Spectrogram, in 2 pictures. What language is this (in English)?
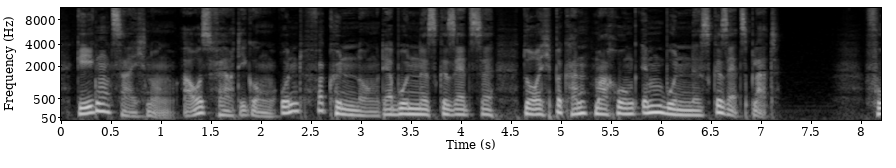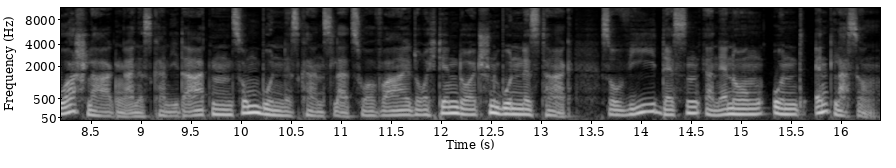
German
